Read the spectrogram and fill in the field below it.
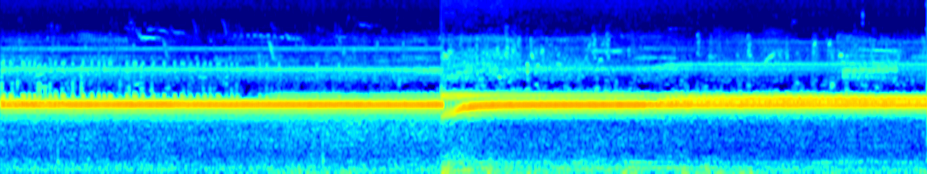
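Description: A steady, high-pitched trill of breeding male American toads calling, loud and continuous throughout, with a second trill briefly overlapping midway.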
